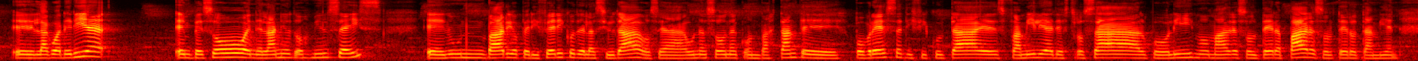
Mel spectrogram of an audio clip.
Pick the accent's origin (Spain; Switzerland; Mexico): Switzerland; moved away as an adult; now in Santa Cruz, Bolivia; Yo originalmente soy de Suiza, pero ya vivo aquí desde casi 30 años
